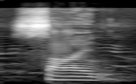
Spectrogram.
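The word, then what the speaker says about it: sign: मिसाल के तौर पर अलाइन, साइन, कैंपेन। अच्छा, no, when ji comes after vowel and before H then it will साइलेंट।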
